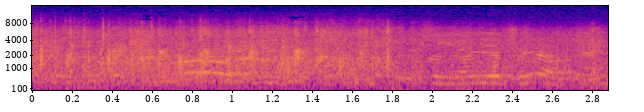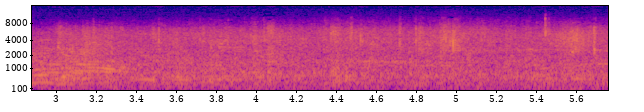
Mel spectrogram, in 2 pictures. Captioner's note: crowd cheering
